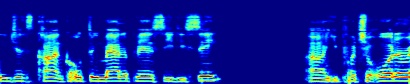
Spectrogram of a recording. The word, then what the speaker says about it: Mattapan: Yeah, Mattapan CDC.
